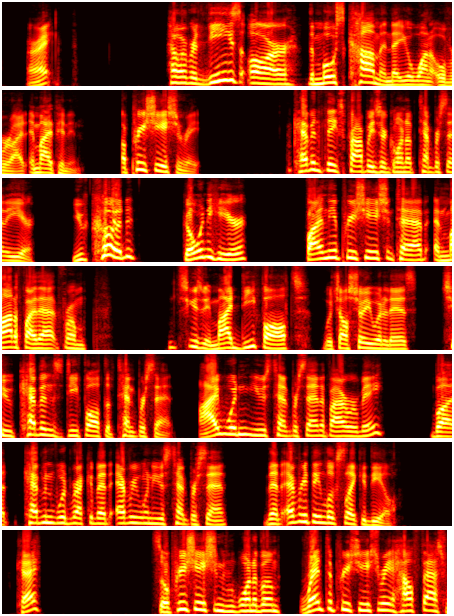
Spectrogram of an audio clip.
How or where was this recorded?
live audience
